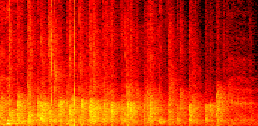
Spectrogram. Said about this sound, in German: Herzlich willkommen und einen Applaus für die beiden Anwesenden.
